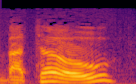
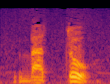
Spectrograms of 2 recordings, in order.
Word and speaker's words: bateau: Your lips and tongue do not move while you pronounce this vowel. Instead of bateau, be sure you say bateau.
